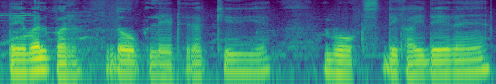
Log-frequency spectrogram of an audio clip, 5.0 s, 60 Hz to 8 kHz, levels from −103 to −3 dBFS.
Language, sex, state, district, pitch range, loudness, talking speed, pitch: Hindi, male, Uttar Pradesh, Saharanpur, 105-120 Hz, -21 LUFS, 145 wpm, 115 Hz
